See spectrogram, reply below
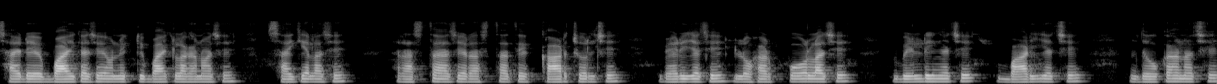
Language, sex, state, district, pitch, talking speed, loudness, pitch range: Bengali, male, West Bengal, Dakshin Dinajpur, 130 Hz, 125 wpm, -22 LUFS, 125-140 Hz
